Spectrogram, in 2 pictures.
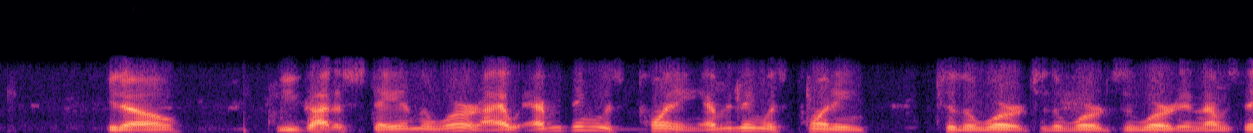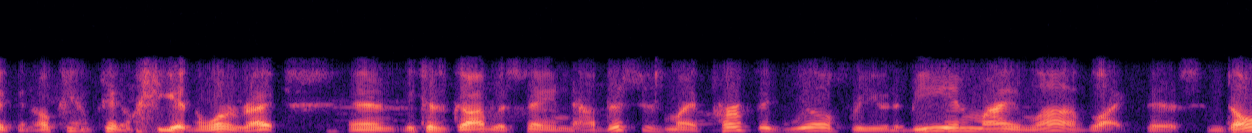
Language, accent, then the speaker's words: English; California, United States; I'm from California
